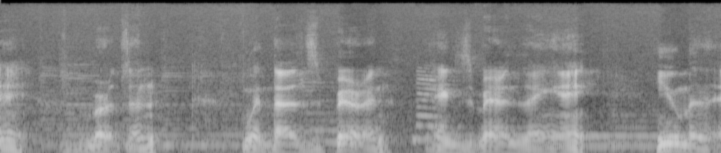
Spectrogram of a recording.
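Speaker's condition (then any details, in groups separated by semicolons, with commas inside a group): ALS; still mobile; affects speech and breathing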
